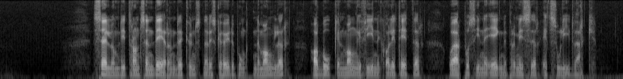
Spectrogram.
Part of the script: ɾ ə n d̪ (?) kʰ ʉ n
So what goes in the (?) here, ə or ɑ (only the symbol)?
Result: ə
